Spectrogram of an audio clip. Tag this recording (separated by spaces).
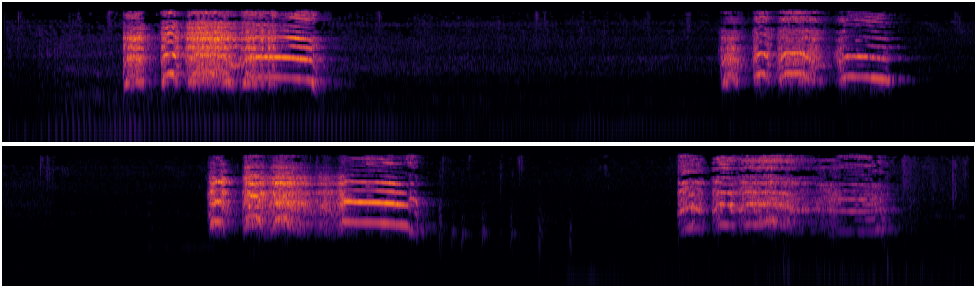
Indonesia Field-Recording Birds Roosters Bali Rooster Call Cock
